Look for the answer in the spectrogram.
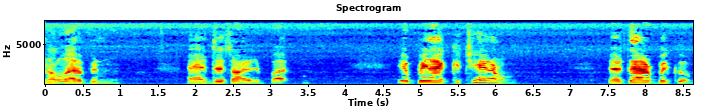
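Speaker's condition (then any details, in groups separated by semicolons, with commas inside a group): Traumatic brain injury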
